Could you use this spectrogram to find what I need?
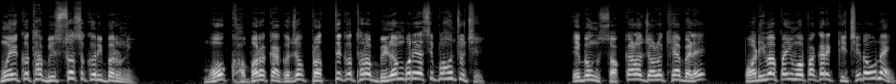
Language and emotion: Odia, angry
